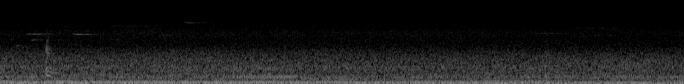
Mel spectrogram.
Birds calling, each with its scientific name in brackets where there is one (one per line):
Song Sparrow (Melospiza melodia)
Eastern Towhee (Pipilo erythrophthalmus)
